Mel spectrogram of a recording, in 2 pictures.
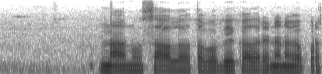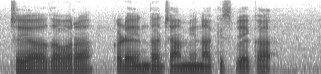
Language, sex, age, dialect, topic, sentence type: Kannada, male, 41-45, Central, banking, question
